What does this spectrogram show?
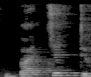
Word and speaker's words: budget: Kerala, Kerala government is imparting almost 40 percentage of its budget for health care nowadays. What is the meaning of budget? Anyone know? What is the meaning of budget? Budget. Yes, D is silent.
